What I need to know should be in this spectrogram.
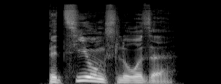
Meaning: inflection of beziehungslos: 1. strong/mixed nominative/accusative feminine singular 2. strong nominative/accusative plural 3. weak nominative all-gender singular
- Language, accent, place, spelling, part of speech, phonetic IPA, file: German, Germany, Berlin, beziehungslose, adjective, [bəˈt͡siːʊŋsˌloːzə], De-beziehungslose.ogg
